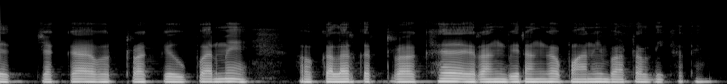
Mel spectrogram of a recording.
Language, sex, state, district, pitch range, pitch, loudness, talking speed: Chhattisgarhi, male, Chhattisgarh, Sarguja, 120-125 Hz, 120 Hz, -19 LUFS, 150 wpm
